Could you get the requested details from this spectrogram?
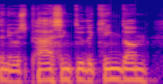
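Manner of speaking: plain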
